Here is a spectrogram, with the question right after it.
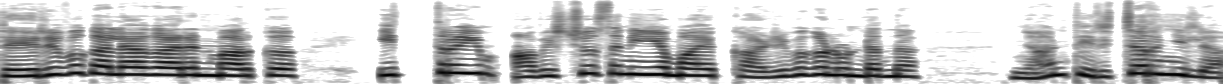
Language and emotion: Malayalam, surprised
